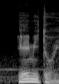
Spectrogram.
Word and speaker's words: 笑: 鹿俣の名前は笑うと書いてエミと言うんだ。 – 私が生まれた時山が笑ってたんだって。お父さんの言うことはいつもわけわかんないよ。エミなんて名前嫌い。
